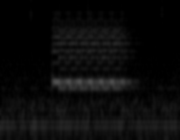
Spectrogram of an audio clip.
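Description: Telephone rings in a classroom during a lecture, giving one electronic ringing burst about three quarters of a second long, clear but moderately quiet over a low room hum.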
